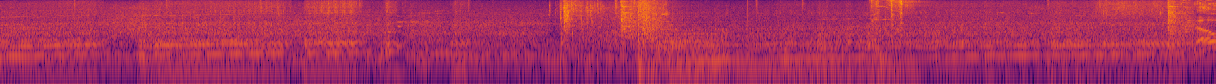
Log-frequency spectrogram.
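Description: A sports car engine roars steadily at high speed, rising and falling in pitch as it shifts gears.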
